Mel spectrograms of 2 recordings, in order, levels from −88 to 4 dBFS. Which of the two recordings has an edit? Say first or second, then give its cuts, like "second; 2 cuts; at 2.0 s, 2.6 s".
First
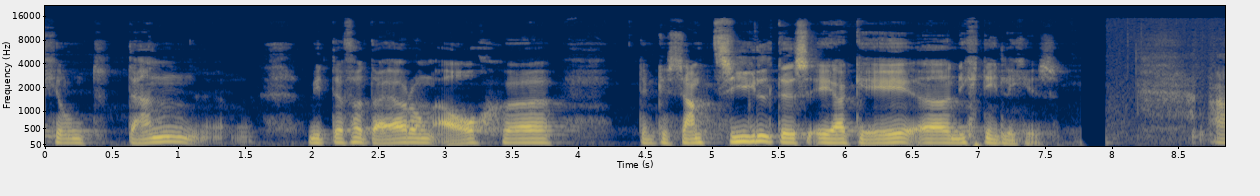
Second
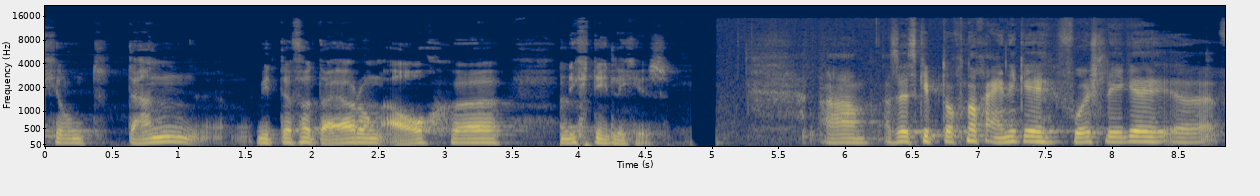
second; 2 cuts; at 1.5 s, 3.9 s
